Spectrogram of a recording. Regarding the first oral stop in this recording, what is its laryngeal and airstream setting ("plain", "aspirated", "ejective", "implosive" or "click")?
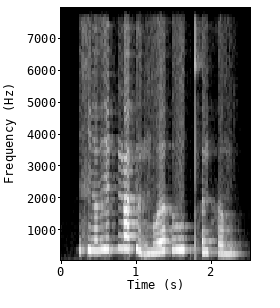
plain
